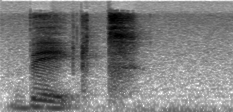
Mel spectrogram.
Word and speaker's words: baked: you pronounce this word the final sound of the verb in the infinitive form to bake is the K sound it's unvoiced therefore the II D is pronounced unvoiced with the T sound baked baked how do you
